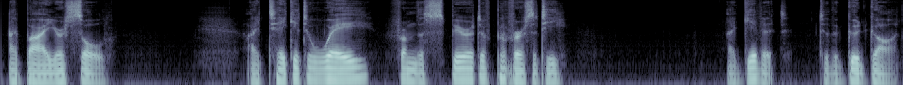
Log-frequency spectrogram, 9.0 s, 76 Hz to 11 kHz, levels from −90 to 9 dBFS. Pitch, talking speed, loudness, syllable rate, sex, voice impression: 90 Hz, 135 wpm, -19 LUFS, 4.4 syllables/s, male, very masculine, very adult-like, slightly thick, slightly tensed, slightly powerful, bright, soft, very clear, fluent, cool, intellectual, very refreshing, slightly sincere, calm, slightly mature, friendly, reassuring, slightly unique, slightly elegant, wild, slightly sweet, lively, kind, slightly intense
